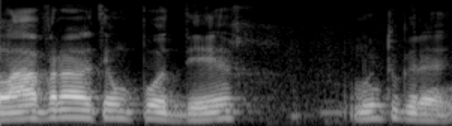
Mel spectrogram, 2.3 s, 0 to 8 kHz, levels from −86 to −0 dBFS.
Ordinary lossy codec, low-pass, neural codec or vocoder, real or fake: none; 7.2 kHz; none; real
